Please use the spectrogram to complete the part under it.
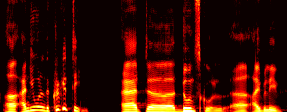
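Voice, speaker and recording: An older man hosting a conversational interview in a halting, deliberate way. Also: medium pitch, very animated. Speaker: podcast host, interviewer.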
